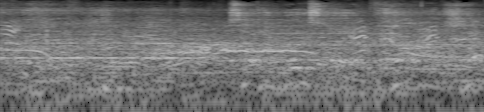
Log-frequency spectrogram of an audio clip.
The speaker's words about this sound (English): The crowd very frustrated with the lack of aggression by the base runners.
